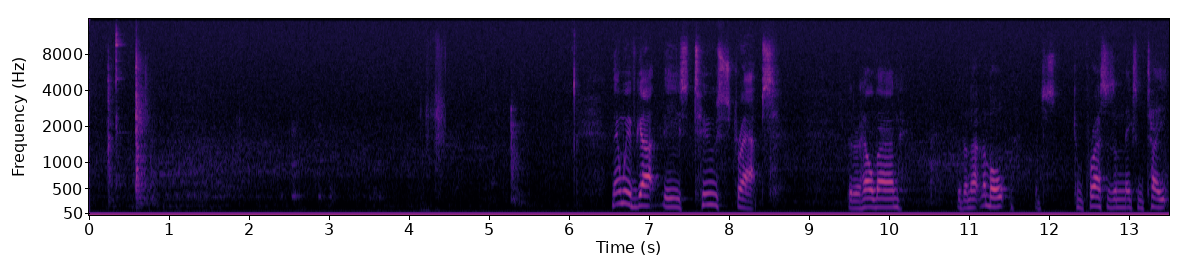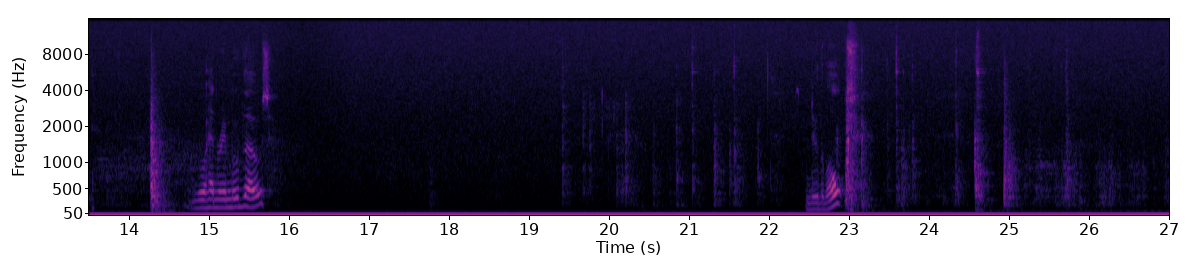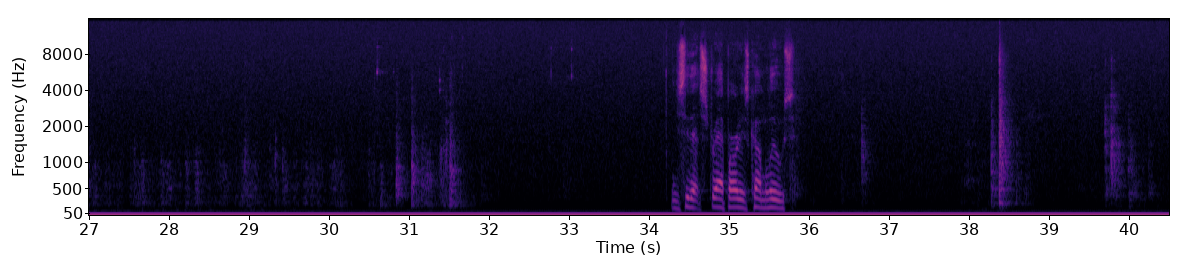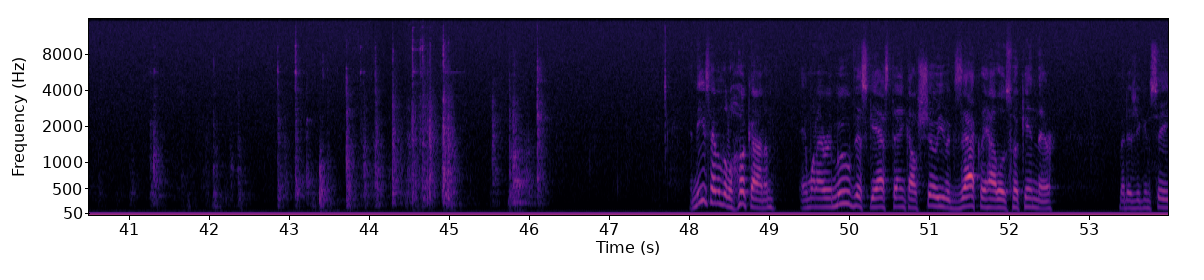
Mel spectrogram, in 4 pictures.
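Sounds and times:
steady low hum: 0:00.0 - 0:53.9
metal strap clicking and knocking: 0:41.2 - 0:46.3.

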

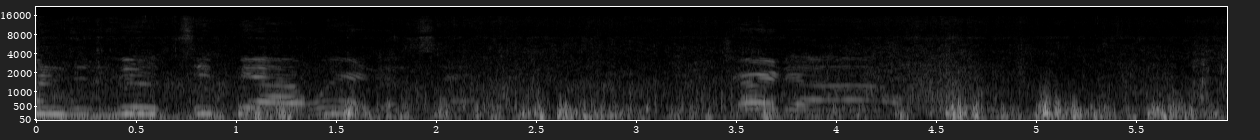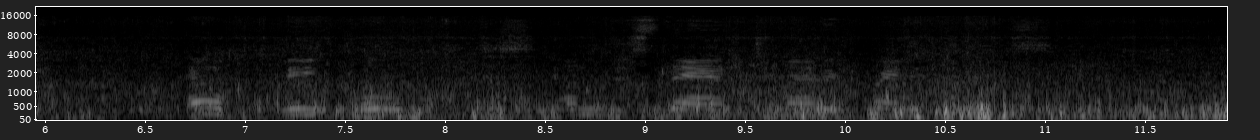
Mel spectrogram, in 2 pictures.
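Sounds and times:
man saying uh: 0:00.0 - 0:02.2, 0:03.4 - 0:04.4, 0:06.7 - 0:10.8
wind buffeting microphone: 0:00.0 - 0:11.9.

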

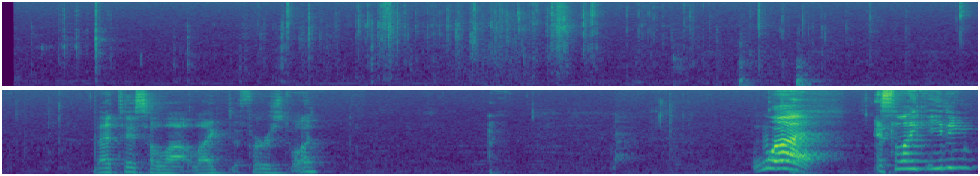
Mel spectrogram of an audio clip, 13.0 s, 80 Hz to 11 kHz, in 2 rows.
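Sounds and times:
plastic wrapper crinkling: 0:00.2 - 0:07.6, 0:10.6 - 0:11.1
dull thumps: 0:04.9 - 0:05.6.

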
